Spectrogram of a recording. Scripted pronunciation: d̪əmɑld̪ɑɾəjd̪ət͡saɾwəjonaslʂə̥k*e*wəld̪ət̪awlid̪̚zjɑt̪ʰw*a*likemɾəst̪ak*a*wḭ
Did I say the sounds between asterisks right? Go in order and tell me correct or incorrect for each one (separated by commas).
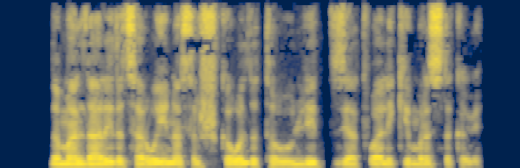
incorrect, incorrect, correct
